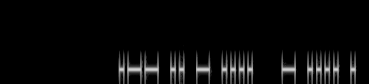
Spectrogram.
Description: Morse code, heard as a keyed tone, about 28 wpm, 700 Hz. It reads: WITH THE
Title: Sets of 4 Words 28wpm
